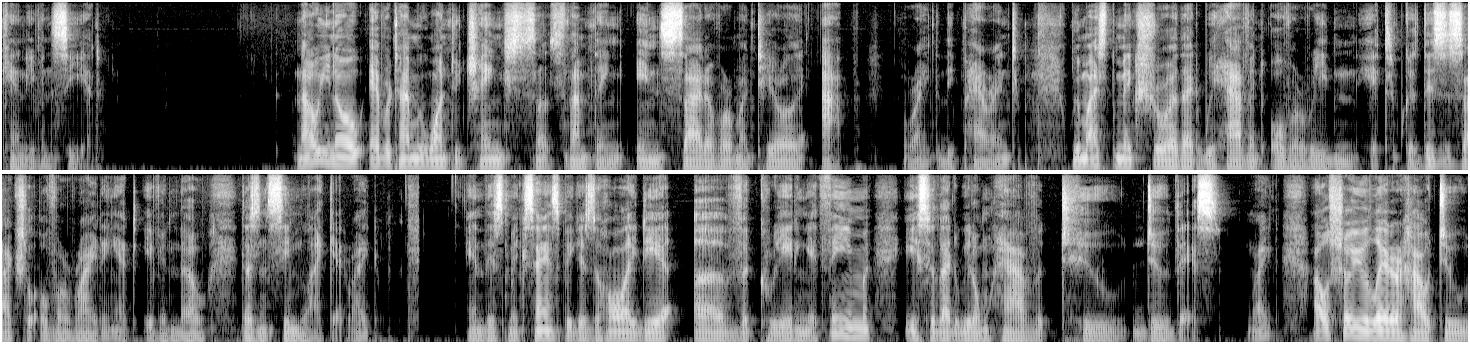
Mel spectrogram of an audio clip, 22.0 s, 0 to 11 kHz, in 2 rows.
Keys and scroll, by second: 1.6 super+s.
